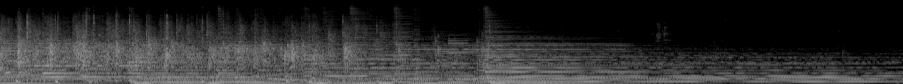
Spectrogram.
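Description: A church audience claps for a visiting preacher in a dense, crackling burst for about five seconds over steady background music, then the applause thins out and fades while the music carries on.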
